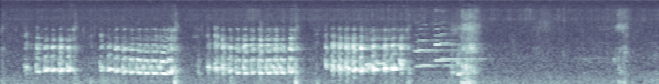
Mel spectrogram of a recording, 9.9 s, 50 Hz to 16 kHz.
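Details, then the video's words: A 3-year-old male Boston Terrier cries in bursts of pulsing, nasal whines, ending with a few rising squeaky notes, upset because his 1-year-old Boston Terrier sister took his bone. "Boston Terrier crying"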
